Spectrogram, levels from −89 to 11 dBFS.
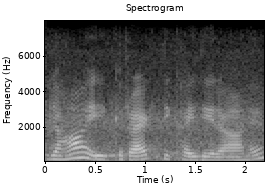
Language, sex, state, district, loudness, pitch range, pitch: Hindi, female, Punjab, Pathankot, -17 LUFS, 180-215 Hz, 205 Hz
